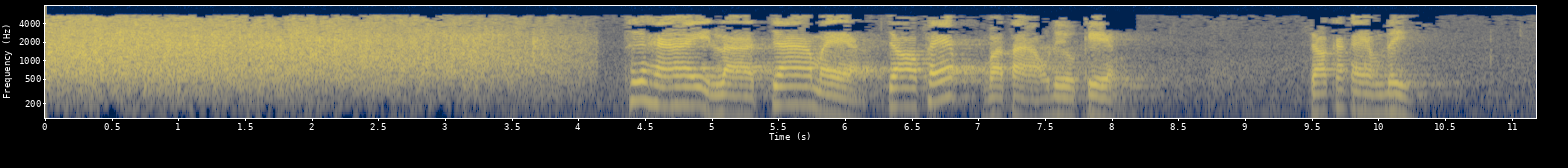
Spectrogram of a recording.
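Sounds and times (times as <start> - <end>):
audience applause: 0.0 - 4.2
speech: 4.4 - 8.2, 9.5 - 10.4.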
